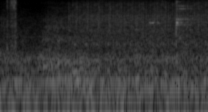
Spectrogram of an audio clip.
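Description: Arena crowd noise building as a loaded barbell is pulled from the platform. About three-quarters of the way through there is one sharp clank as the bar and its plates rattle at the catch of the clean.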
